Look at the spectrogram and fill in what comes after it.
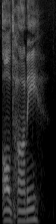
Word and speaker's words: Aldhani: Yeah, I think it's Aldhani. So it's kind of like a roll the D, man. I mean, don't be weird about it or anything, but just roll the D.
